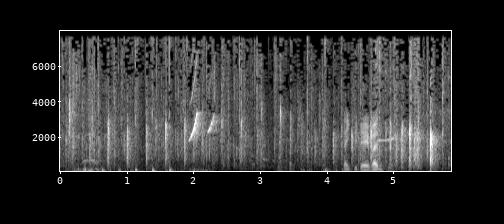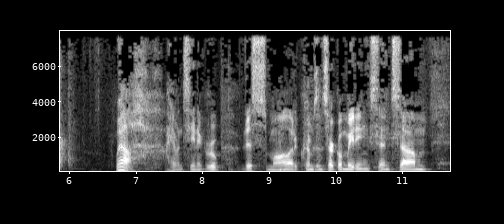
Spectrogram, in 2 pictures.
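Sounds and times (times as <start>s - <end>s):
audience applause: 0.0s - 6.2s
speech: 4.2s - 5.2s, 6.7s - 11.7s.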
